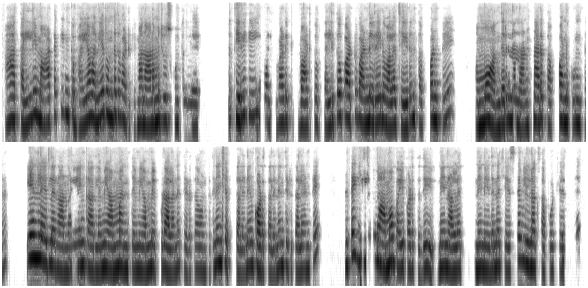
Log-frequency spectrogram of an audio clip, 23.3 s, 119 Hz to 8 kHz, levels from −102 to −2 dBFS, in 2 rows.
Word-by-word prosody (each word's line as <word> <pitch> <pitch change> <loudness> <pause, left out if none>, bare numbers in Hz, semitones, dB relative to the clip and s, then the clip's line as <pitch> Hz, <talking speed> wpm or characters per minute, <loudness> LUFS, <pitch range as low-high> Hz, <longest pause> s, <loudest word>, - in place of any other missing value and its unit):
ఆ - - +1 0.2
తల్లి 220 +7 +1
మాటకి 220 +6 -6
ఇంక 265 -1 0
భయమనేది 240 +6 +2
ఉండదు 260 +1 +3
వాడికి. 205 -3 -7
"మా 210 - +1
నానమ్మ 205 +3 +4
చూసుకుంటుందిలే." 205 -4 -7 0.8
తిరిగి 260 +3 +3 0.2
వాడి 220 -2 -8 0.2
వాడికి 215 +1 -4 0.2
వాడితో 195 +2 -4 0.2
తల్లితో 210 +6 -1
పాటు 235 +1 +2
వాడిని 220 0 +4
అరేయి, 220 +2 -1
నువ్వలా 200 -1 +1
చేయడం 190 +5 +2
తప్పంటే 225 +3 -1 0.6
అమ్మో! 205 +4 +7
అందరూ 200 +3 0
నన్నంటున్నారా 205 +3 -2
తప్పనుకుంటే, 210 0 0 0.6
"ఏం 280 0 +11
లేదులే 230 -3 +1
నాన్న, 190 0 -3 0.2
ఏం 220 - +3
కాదులే, 190 -1 -3
మీ 205 - +2
అమ్మ 200 +2 +4
అంతే, 200 0 -1
మీ 195 - 0
అమ్మెప్పుడు 200 +1 -1
అలానే 185 +3 -4
తిడతా 180 +1 -13
ఉంటది 185 +1 -12
నేను 235 0 +5
చెప్తాలే, 195 -5 -8
నేను 220 +1 -1
కొడతాలే, 190 -2 -1
నేను 215 +1 0
తిడతాలే." 195 -1 -6
అంటే, 200 +9 -6 0.6
అంటే 220 +6 0 0.2
ఈళ్ళకి 265 +3 -7
మా 225 - +5
అమ్మ 230 +4 +6
భయపడుతది 200 -2 -3 0.3
నేను 205 -1 +1
అల్లరి 195 +1 -2 0.3
నేనేదైనా 200 +1 0
చేస్తే 195 +6 -8
వీళ్ళు 230 -2 +3
నాకు 205 - -5
సపోర్ట్ 195 +1 -10
చేస్తే 285 +9 -11
210 Hz, 150 wpm, -20 LUFS, 195-225 Hz, 0.8 s, ఏం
